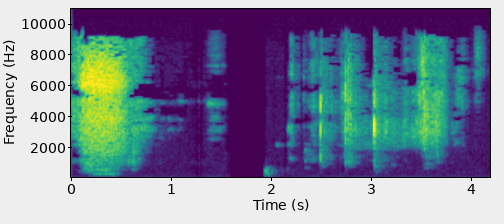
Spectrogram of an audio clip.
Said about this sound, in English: Sounds like an espresso machine expressing.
